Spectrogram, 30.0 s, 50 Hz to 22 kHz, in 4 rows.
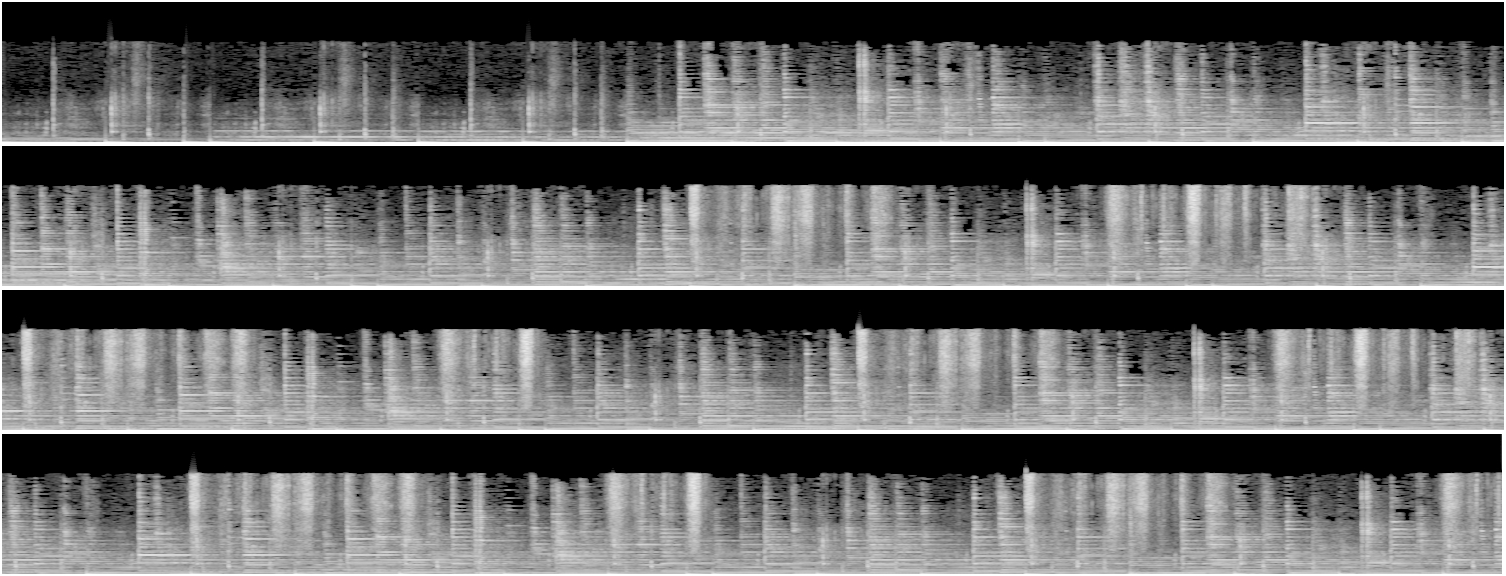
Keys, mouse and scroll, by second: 4.1 click, 5.3 shift+click, 6.1 shift+click, 6.7 shift+click, 7.0 shift+click, 8.4 click, 12.2 click, 13.7-15.3 typing, 15.3 Return, 17.2-18.3 drag, 18.6-19.8 drag, 20.8-24.4 typing, 26.1 click, 28.2 click, 28.5 shift+click, 29.3 alt+click.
